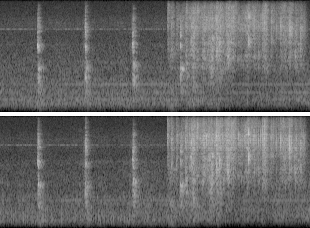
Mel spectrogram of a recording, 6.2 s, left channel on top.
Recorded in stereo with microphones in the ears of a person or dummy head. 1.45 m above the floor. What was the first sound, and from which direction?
Ticking, 10° left (ahead or behind).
